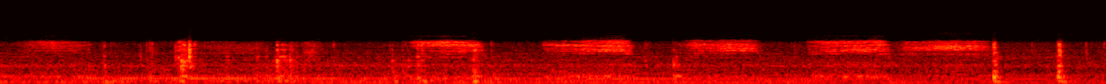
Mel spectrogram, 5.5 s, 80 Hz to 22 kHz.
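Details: Porch owl, night of April 5, 2015 at 2:05 AM, lets out several raspy hissing screeches, interspersed with sharp clicks and taps, over a constant electrical hum.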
